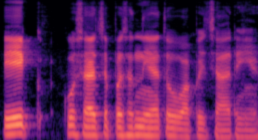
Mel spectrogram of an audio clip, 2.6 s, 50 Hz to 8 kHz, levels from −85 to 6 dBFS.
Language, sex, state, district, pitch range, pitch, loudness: Hindi, male, Bihar, West Champaran, 105-130 Hz, 120 Hz, -20 LUFS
